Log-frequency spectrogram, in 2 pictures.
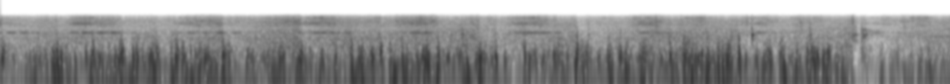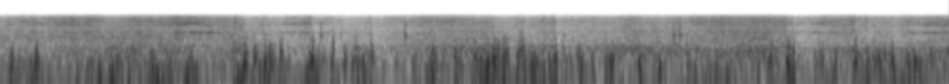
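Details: Honda Civic: a rough, scraping metallic grind runs steadily under the car's running noise, with faint high squealing tones; grinding noise, owner seeking advice.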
